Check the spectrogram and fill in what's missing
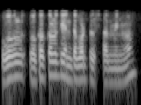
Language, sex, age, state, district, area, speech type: Telugu, male, 18-30, Telangana, Bhadradri Kothagudem, urban, conversation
